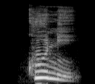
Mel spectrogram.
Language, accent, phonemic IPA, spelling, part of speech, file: Swahili, Kenya, /ˈku.ni/, kuni, noun, Sw-ke-kuni.flac
- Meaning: plural of ukuni: firewood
